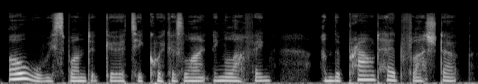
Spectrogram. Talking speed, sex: 165 wpm, female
